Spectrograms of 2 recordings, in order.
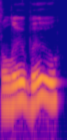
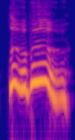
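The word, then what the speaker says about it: Lü Bu: a little come on I can pronounce l boo but it's it's lu bo but it's like actually it's actually kind of like a o it's like a e at the end sort of so it's like Lou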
